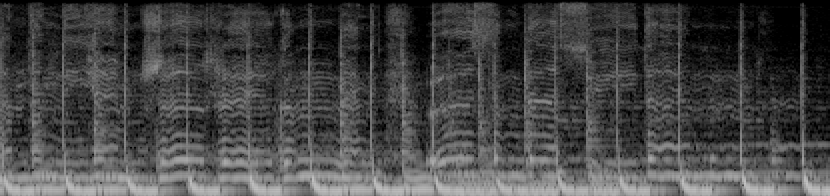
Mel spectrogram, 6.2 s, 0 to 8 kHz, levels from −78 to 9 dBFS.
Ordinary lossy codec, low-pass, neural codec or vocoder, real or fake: none; none; none; real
